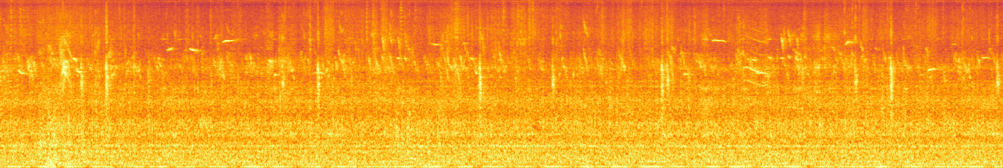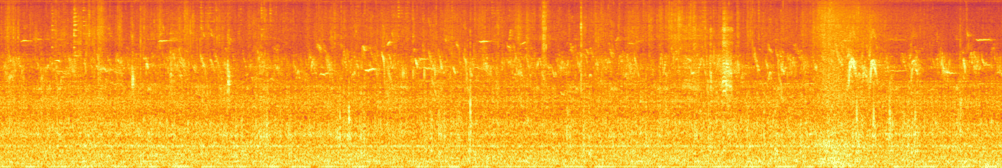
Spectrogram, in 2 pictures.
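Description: Scattered short, high bird chirps from small birds, over steady outdoor background noise with a faint hum and occasional small clicks.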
